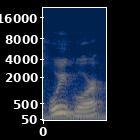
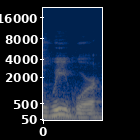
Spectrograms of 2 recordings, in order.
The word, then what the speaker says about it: Uyghur: And yeah, so this faction here, which I would read as Uyghur, although I went online and actually I just wanted to do like a little very small research about those people, and it's actually pronounced as Uyghur in English, so that's an interesting thing to know.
